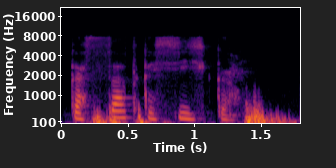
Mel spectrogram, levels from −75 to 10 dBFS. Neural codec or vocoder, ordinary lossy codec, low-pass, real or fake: none; none; none; real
